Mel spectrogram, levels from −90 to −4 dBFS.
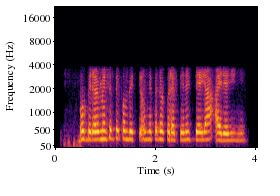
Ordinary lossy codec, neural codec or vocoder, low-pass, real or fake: Opus, 16 kbps; codec, 24 kHz, 0.9 kbps, WavTokenizer, small release; 3.6 kHz; fake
